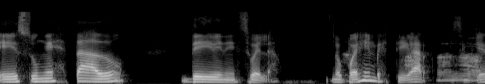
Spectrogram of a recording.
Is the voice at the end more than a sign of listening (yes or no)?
yes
